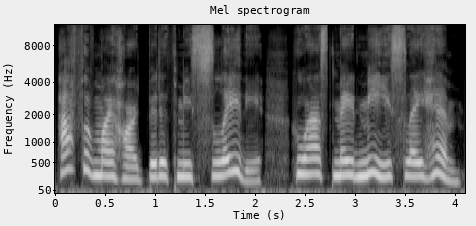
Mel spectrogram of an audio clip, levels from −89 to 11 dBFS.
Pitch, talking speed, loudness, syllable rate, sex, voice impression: 250 Hz, 205 wpm, -15 LUFS, 4.1 syllables/s, female, feminine, adult-like, relaxed, slightly weak, soft, raspy, intellectual, calm, friendly, reassuring, elegant, kind, modest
